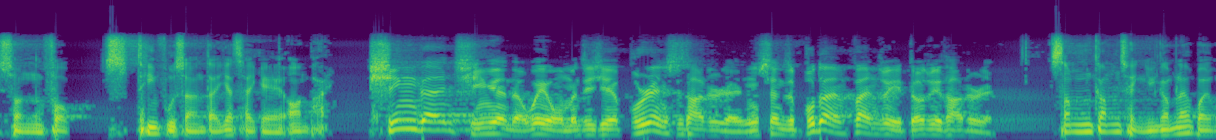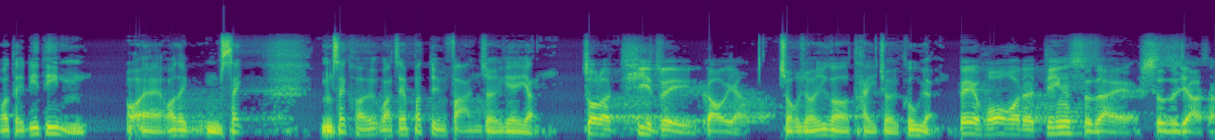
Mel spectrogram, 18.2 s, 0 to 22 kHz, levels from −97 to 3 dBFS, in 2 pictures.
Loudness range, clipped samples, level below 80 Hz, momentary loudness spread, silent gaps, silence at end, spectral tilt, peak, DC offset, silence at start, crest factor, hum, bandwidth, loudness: 2 LU; under 0.1%; -52 dBFS; 6 LU; none; 0 s; -4 dB/octave; 0 dBFS; under 0.1%; 0 s; 14 dB; none; 9.2 kHz; -13 LUFS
